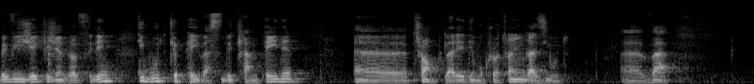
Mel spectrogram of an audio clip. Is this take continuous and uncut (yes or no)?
no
